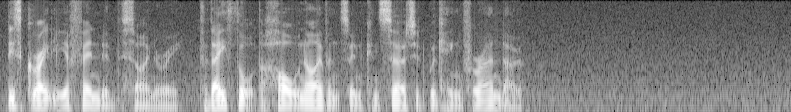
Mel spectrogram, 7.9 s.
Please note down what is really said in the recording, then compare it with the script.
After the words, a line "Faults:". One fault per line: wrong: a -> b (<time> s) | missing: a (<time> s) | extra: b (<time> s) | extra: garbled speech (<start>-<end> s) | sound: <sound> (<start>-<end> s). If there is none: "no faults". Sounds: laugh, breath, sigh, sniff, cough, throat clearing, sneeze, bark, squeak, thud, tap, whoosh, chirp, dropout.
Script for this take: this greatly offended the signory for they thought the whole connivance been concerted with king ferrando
this greatly offended the signory for they thought the whole connivance been concerted with king ferrando
Faults:
no faults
